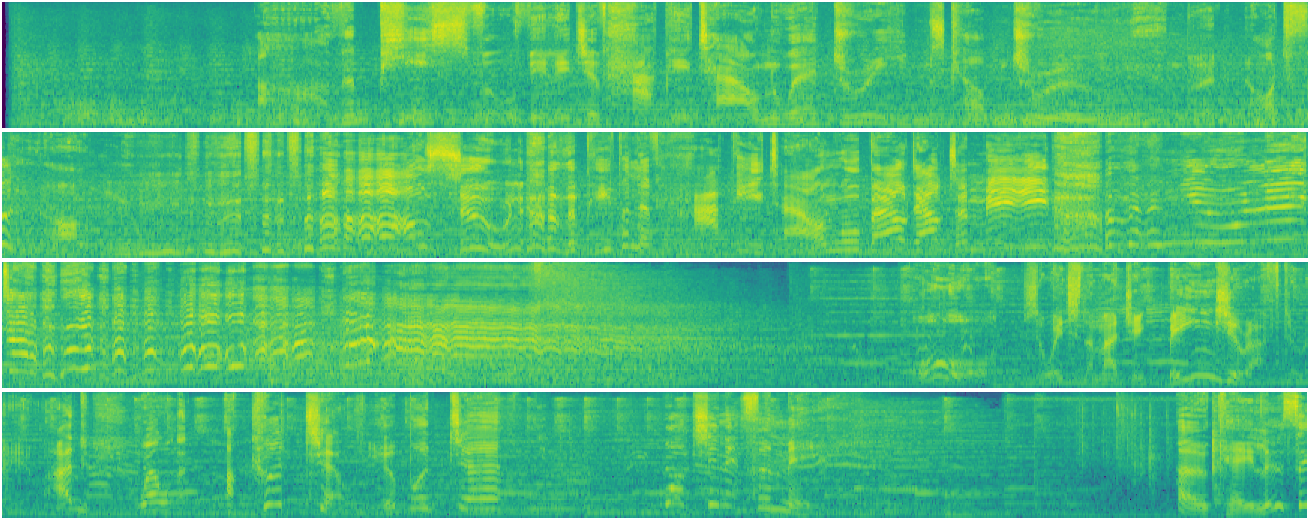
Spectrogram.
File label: british animation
